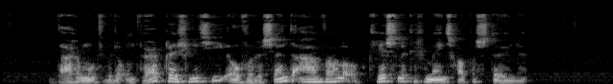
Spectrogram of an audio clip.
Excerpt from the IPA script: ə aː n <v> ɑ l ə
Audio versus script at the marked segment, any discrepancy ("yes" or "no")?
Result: no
